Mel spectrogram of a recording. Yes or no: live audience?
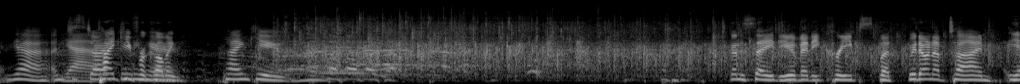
yes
